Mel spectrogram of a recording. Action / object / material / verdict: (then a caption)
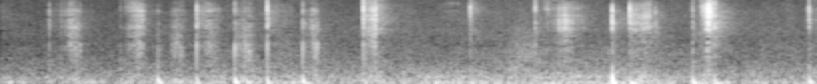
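scrape / small carved wooden figurine / wood / none. Long nails scratch and tap across the ridged surface of a small, solid, carved dark wooden segmented figurine. The result is a quiet run of short, crisp, bright clicks and scratchy rasps with very little low end, each dying away almost instantly.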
